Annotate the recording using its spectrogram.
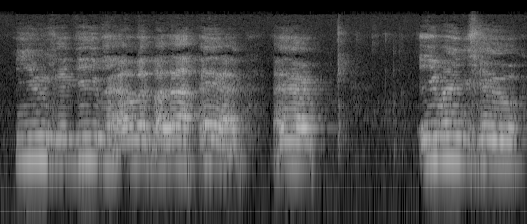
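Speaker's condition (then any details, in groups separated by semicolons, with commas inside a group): Speech impairment after birth surgery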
